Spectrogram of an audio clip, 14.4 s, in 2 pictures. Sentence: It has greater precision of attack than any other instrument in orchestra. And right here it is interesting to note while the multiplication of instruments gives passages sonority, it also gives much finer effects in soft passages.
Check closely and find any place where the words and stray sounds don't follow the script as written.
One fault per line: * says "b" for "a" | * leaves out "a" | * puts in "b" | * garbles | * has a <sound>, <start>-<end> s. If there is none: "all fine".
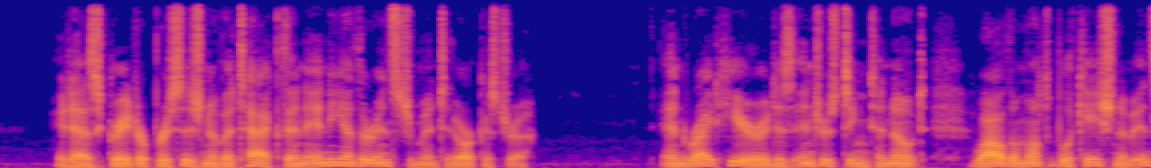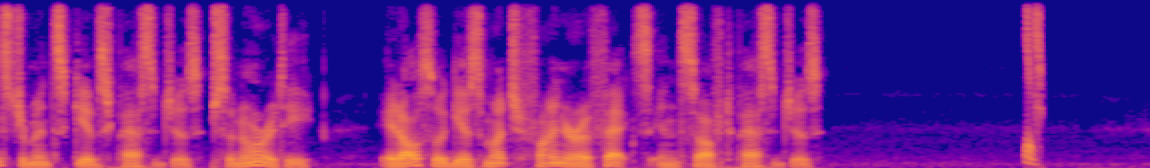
* has a chirp, 13.6-13.7 s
